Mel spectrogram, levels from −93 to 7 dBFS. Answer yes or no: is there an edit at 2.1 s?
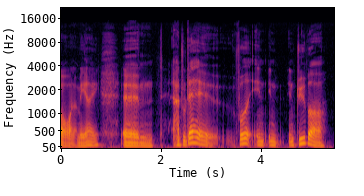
yes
